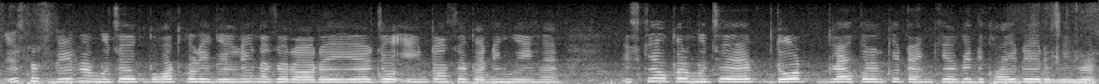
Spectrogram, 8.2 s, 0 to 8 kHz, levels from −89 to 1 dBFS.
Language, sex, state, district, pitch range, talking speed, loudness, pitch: Hindi, female, Chandigarh, Chandigarh, 235-260 Hz, 225 wpm, -14 LUFS, 250 Hz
